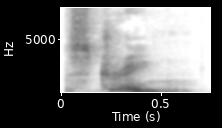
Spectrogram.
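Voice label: "string", British English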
